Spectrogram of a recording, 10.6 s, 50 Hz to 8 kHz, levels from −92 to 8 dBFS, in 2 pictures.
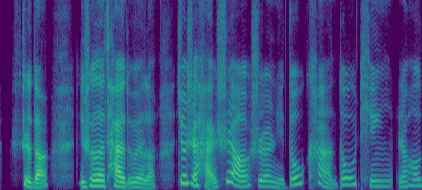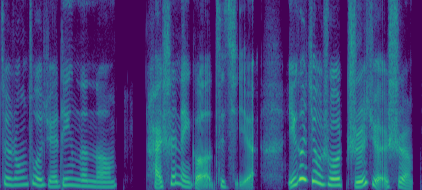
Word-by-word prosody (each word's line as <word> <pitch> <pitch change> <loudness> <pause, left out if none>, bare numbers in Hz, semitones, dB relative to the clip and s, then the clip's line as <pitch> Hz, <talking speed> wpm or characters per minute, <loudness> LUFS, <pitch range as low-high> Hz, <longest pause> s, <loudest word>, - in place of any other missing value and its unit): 是 - - +1
的， - - +5 0.4
你 200 - -1
说 235 0 +3
的 230 -1 +7
太 215 -3 +8
对 190 0 -1
了。 - - -3 0.2
就 345 -3 +2
是 - - +5
还 - - +2
是 420 - -2
要 225 - +4
是 225 -2 -3
你 170 -5 -10
都 285 - -2
看、 - - -3
都 285 +2 -3
听， 225 -4 -8
然 210 +1 -5
后 250 0 -5
最 275 +1 -6
终 275 +2 -8
做 285 -5 -3
决 210 -6 -6
定 275 +3 -7
的 230 -1 -5
呢， 200 -1 -7 0.4
还 - - 0
是 320 0 -3
那 225 - -3
个 320 +7 -1
自 220 - -7
己。 340 - -6 0.5
一 - - +1
个 - - +4
就 430 -4 +3
是 325 - -1
说 270 -2 +3
直 415 -1 +2
觉 480 +5 -2
是， - - -3
265 Hz, 240 characters per minute, -24 LUFS, 220-320 Hz, 0.5 s, 太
